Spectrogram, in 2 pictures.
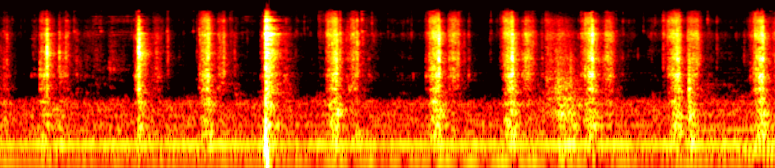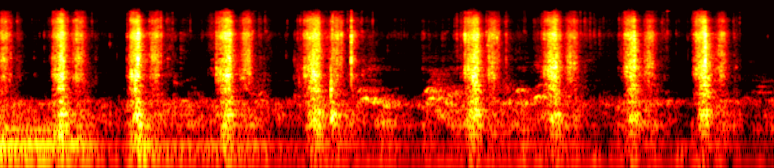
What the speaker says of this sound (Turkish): bağ maydanoz doğrayacağım arkadaşlar.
